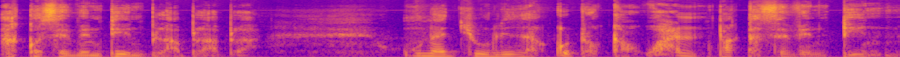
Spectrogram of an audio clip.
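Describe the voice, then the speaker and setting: A man's voice: medium pitch, animated, fairly quick, darkish tone, husky. A middle-aged man with a Kenyan accent who switches between English and Sheng in mid-sentence, talking emphatically and asking rhetorical questions in a panel discussion. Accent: Kenyan, mixing English and Sheng Swahili. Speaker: podcast host.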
